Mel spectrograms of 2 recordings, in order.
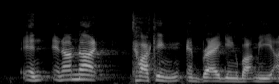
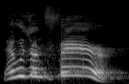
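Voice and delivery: much higher, louder, slow whining wail; drawn-out whine; 14 semitones higher, 6 dB louder, slower than usual. Retold or imitated. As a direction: stretch the whine out, indignant. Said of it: "says James's wife".

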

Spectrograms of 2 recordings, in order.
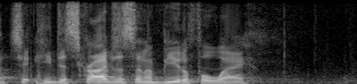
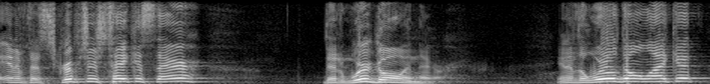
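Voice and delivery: much louder, higher preaching build; fiery preaching; 7 semitones higher, 10 dB louder than usual. Real, not acted. Pastor defying the world, loud fiery preaching. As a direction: preach it with full conviction.

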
